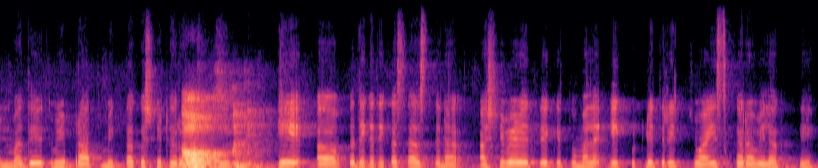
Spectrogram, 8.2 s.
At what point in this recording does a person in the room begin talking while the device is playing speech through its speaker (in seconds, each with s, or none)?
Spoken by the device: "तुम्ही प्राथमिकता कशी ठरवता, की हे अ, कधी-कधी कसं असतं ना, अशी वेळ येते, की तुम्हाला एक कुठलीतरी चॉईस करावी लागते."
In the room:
1.8 s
